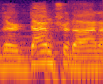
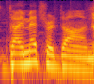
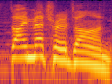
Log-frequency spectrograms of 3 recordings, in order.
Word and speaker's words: Dimetrodon: And we just, earlier on the podcast here, we just played Tabletop from their Dimetrodon. I'm going to mess that up again. – No, that's Dimetrodon.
